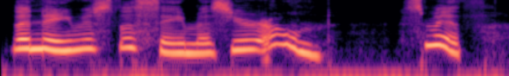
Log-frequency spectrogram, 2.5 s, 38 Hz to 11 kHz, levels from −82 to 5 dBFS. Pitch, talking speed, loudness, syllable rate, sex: 280 Hz, 190 wpm, -17 LUFS, 4.5 syllables/s, female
